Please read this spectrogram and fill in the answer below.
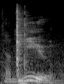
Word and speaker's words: Giyu: I think Gui. Let me just try and see whether I can find how it's said and how it's also how he also pronounces it. Let's see. Giyu.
